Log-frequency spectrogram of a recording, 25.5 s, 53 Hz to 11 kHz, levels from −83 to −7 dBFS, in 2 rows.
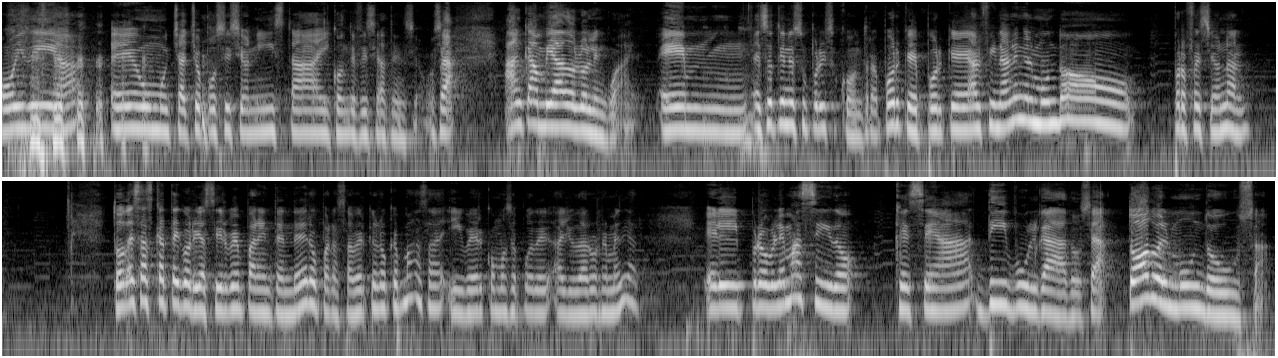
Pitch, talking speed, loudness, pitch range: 220 Hz, 165 wpm, -25 LUFS, 200-235 Hz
